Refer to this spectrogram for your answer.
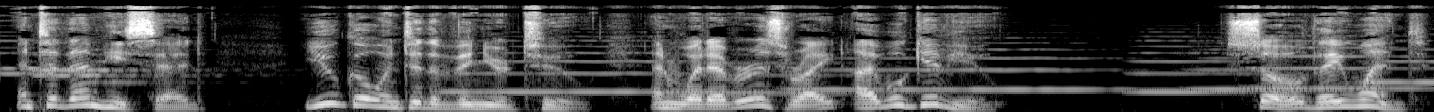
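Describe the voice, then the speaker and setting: A man playing an authoritative teacher in a Bible audio drama, speaking in a measured, solemn, instructive way. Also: on the high side. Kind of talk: audio drama scripture storytelling.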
